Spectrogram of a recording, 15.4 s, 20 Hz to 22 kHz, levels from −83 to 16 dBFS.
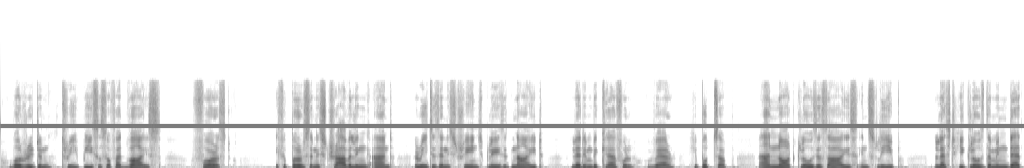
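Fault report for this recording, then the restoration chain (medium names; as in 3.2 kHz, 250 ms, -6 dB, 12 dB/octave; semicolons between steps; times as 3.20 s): whine 5.6 kHz -31 dBFS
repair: band-stop 5.6 kHz, Q 30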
